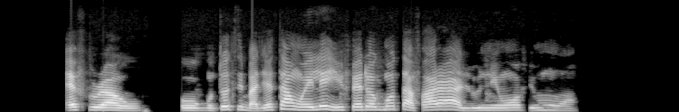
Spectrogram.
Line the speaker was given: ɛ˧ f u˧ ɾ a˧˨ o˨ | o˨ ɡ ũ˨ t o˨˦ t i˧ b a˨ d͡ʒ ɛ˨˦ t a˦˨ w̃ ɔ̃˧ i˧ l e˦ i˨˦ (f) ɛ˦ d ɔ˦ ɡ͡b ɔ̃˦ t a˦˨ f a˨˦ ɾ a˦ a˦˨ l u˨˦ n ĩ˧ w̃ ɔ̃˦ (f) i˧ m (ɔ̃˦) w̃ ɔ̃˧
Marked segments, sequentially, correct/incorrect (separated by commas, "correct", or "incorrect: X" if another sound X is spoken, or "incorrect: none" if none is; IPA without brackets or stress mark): correct, correct, incorrect: ũ˦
